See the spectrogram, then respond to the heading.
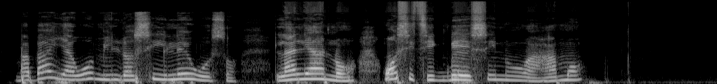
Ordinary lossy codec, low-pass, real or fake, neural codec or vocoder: none; none; fake; vocoder, 48 kHz, 128 mel bands, Vocos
